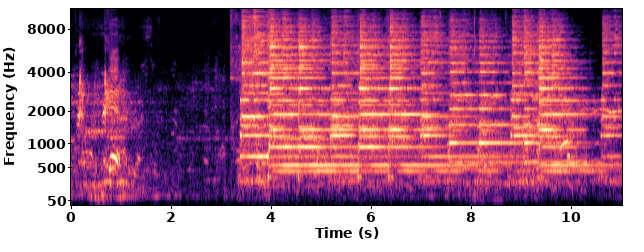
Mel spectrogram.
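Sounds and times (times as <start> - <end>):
church bells pealing: 3.2 - 11.0.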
